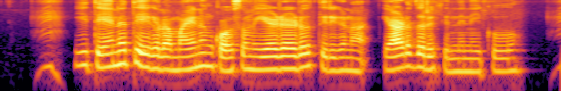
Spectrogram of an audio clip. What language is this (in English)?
Telugu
